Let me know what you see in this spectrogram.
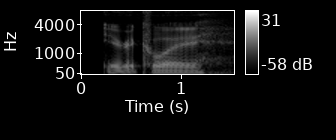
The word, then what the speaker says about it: Iroquois: It looks like it is, because I think Iroquois. You're absolutely right, because it ends with an S that we don't pronounce.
